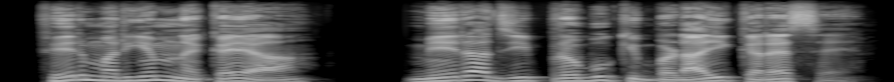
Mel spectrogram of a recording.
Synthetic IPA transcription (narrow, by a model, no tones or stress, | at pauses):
pʰeːɾmɐɾɪjəmnɛkɛɦja | meːɾad͡ʒipɾɐbukibɐɽaːikɐɾɛsɛ̰ː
